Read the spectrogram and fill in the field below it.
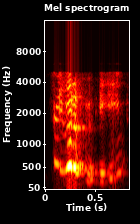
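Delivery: high, loud squeal through laughter; helpless real laughter through the words; laughing hard. Real, not acted. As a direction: crack up while making the point, voice shooting up. Speaker cracking up at own joke.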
